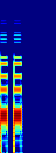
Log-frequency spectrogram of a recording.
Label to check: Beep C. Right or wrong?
Right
